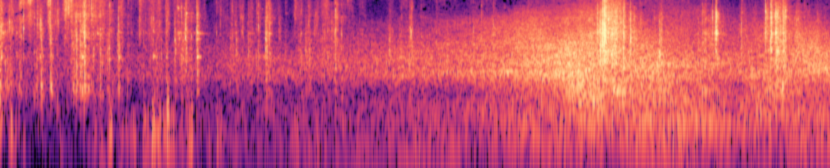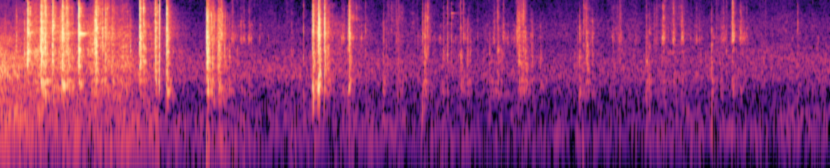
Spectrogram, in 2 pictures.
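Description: Extension ladder knocking and rattling as it is set against a wall and climbed, a run of sharp clanks and light metallic jingles. A passing vehicle's noise swells up over several seconds and fades away, loudest about nine seconds in.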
